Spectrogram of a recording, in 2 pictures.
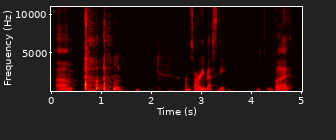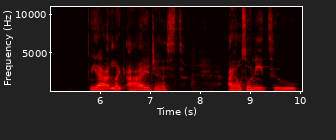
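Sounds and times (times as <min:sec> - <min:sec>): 
speech: 0:00.1 - 0:01.5, 0:02.7 - 0:04.9, 0:05.8 - 0:07.7, 0:08.6 - 0:10.0
person coughing: 0:00.7 - 0:01.5.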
